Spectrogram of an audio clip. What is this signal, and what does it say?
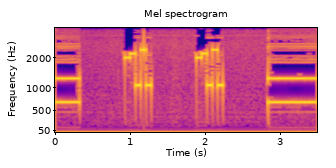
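Five-tone selective call (ZVEI), heard as quick runs of five tones, tones of about 70 ms. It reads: 89101 89101
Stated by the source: ZVEI five-tone selective call received on SDR.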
